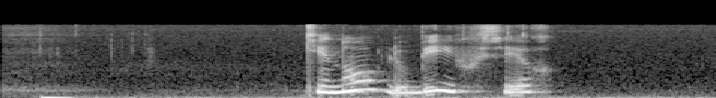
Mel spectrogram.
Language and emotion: Russian, sad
